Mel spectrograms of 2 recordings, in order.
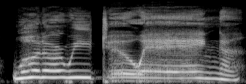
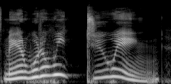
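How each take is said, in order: First: Very slow, drawn-out and pleading; long, slow despairing question; slow exasperated lament. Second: Said in the usual way. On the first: Acted. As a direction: stretch every word in dismay.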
